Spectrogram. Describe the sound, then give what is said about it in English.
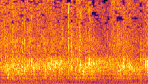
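A church audience gives a clap offering to Jesus, clapping together in a steady, dense wash of applause for a moment and a half, with a faint low tonal hum running underneath. “Come on, give a big clap offering to Jesus.”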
